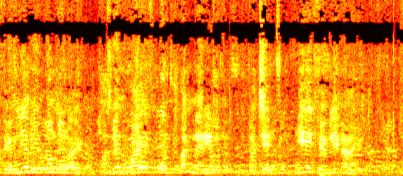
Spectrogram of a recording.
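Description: A man speaking Hindi through a handheld microphone, with other voices chattering in the background.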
